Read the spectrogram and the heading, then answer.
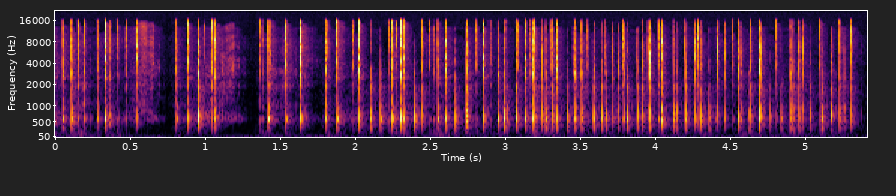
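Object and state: Plastic body butter tub lid.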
